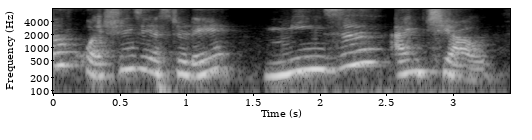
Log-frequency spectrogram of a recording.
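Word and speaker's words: 叫: Now, those who are newcomers who don't know why J is pronounced as ch, there are specific letters in Mandarin language which are pronounced in specific way. So the J is pronounced as ch. There's an entire sheet for that.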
